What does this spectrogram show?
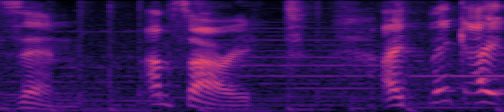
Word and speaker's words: Jin: Um, I'm Jin. Don't think I'm quite the figure you make me out to be, though. I'm Jin. Okay, they pronounce it as Jin. I'm going to keep saying Zinn.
